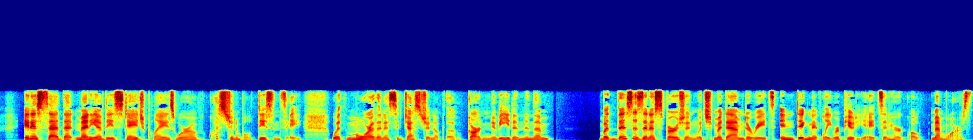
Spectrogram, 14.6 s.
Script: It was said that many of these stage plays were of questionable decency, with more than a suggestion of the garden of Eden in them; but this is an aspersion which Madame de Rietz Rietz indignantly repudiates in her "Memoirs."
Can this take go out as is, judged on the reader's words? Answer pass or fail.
fail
